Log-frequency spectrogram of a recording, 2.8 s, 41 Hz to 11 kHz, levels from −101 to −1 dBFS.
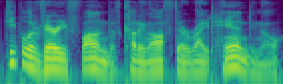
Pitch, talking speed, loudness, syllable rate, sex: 100 Hz, 255 wpm, -18 LUFS, 5.9 syllables/s, male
